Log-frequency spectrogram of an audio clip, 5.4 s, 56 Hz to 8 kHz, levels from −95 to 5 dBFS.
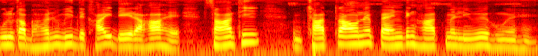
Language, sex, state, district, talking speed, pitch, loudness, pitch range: Hindi, male, Jharkhand, Sahebganj, 200 wpm, 140 Hz, -19 LUFS, 130-155 Hz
